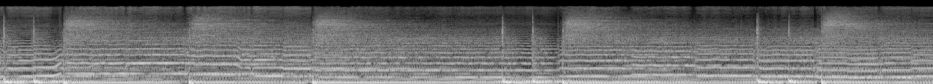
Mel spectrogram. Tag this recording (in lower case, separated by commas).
fiddle, music, musical instrument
